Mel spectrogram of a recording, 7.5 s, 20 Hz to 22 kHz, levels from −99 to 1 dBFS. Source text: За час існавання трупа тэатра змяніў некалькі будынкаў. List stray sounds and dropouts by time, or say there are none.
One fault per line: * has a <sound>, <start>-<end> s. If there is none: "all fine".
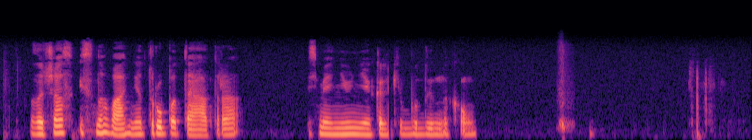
* has a dropout, 3.9-3.9 s
* has a whoosh, 5.6-5.8 s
